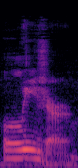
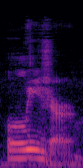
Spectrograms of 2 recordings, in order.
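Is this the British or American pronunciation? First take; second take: American; American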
